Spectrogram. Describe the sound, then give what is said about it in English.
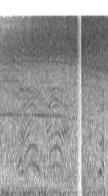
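A loud, steady roar of an aircraft passing low overhead, with whining tones that sweep up and down as it goes by, then cuts off abruptly for a moment. “That was close to our heads. Was that a flyby?”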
